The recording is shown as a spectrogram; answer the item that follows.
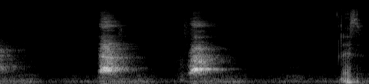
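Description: A dog barks three times, spaced about a second apart, at moderate distance in a quiet room.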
